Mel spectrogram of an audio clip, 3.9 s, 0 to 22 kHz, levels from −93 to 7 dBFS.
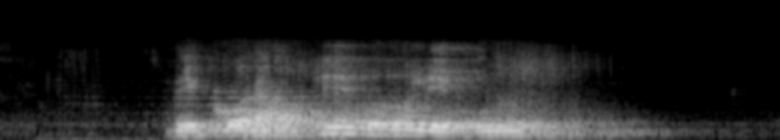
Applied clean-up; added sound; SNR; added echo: neural separator model SepFormer DNS4.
